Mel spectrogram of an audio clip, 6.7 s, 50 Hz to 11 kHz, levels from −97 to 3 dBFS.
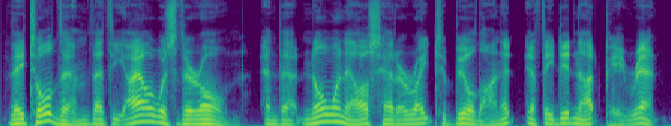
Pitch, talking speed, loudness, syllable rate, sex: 120 Hz, 240 wpm, -17 LUFS, 4.9 syllables/s, male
